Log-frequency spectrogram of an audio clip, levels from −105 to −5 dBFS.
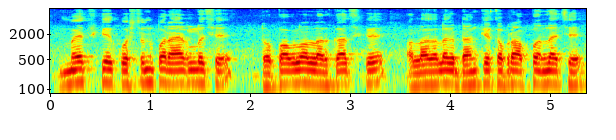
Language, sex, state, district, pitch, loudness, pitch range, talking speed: Angika, male, Bihar, Bhagalpur, 140 Hz, -14 LUFS, 135-145 Hz, 200 wpm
